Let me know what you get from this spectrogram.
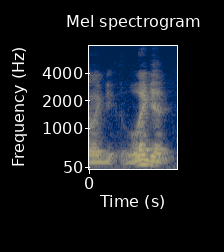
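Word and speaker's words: Legette: They're running that throwback to Xavier Liggett, is how you say his name apparently.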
